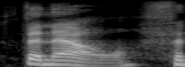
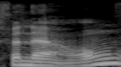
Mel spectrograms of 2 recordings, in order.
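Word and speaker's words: Fennell: If Emerald Fennel's ever seen Rules of Attraction. And I'm sorry, I should connect myself. Fennel. I always say it wrong. It's Fennel. Fennel rhymes with Janelle.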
